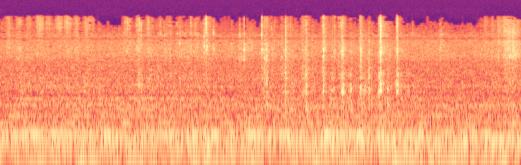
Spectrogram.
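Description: Knife cutting along a large tuna's back, with irregular light clicks and ticks as the blade works along the fin line, over a steady low hum.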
